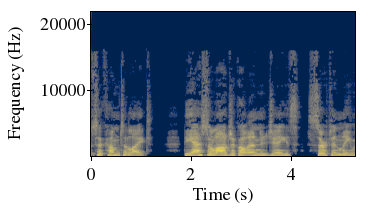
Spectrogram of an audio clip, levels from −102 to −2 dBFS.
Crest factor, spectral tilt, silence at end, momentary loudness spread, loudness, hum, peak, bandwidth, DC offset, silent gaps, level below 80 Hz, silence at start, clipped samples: 18 dB; -5 dB/octave; 0 s; 16 LU; -23 LUFS; none; -6 dBFS; 16.5 kHz; under 0.1%; 1.25-1.46 s, 1.78-1.84 s, 4.25-4.31 s; -80 dBFS; 0 s; under 0.1%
